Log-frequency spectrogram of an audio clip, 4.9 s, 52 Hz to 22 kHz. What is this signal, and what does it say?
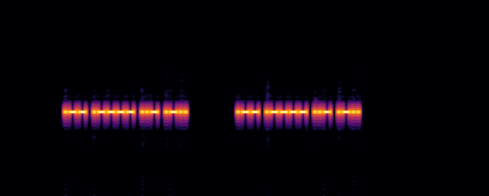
Morse code, heard as a keyed tone, about 52 wpm, 700 Hz. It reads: W1UL W1UL
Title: USA Call Signs - 4 Characters - Repeated 2x - 50wpm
